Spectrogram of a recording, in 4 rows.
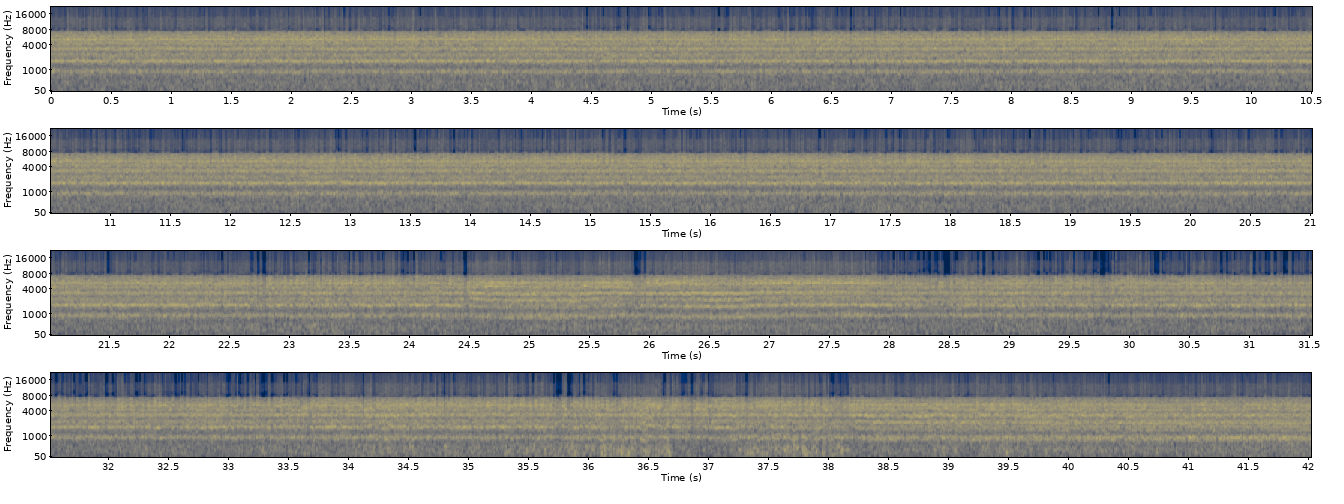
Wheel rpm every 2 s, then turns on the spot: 240, 230, 230, 230, 230, 230, 230, 230, 230, 230, 230, 230, 220, 220, 240, 230, 230, 230, 230, 210, 210.
none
